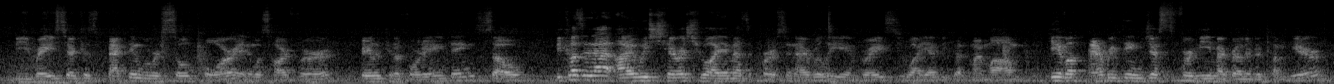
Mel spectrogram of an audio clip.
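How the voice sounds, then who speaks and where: Speaking with a Cantonese accent, a man talks very fast at a fairly high pitch with lively intonation. Noticeable background noise and audible room echo surround him. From US, Chinese-Vietnamese immigrant family. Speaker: improv performer and game host. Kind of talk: personal heritage story on stage; introducing an improv game.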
